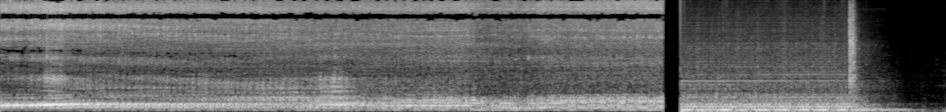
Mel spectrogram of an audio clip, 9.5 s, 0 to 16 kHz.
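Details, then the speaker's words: Jaguar XJS V12 track car, first start after sitting nearly three years in a shed; oil pressure reached 75 psi. Uneven revving, rough and off-song with light tapping; owner suspects several or all carburetors need rebuilding after sitting dry. "now clearly it needs some work it didn't run all that great i'm sure that there's a few carburetors if not all of them that need to be rebuilt"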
